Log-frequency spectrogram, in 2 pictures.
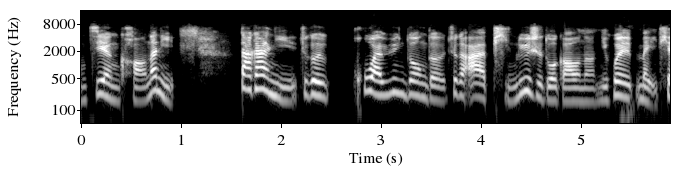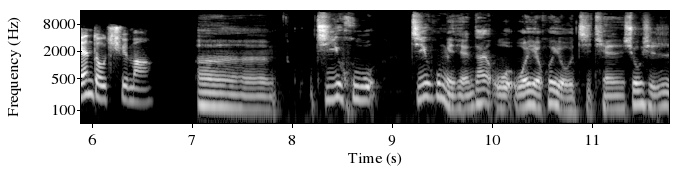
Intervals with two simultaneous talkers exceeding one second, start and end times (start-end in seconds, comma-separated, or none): none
